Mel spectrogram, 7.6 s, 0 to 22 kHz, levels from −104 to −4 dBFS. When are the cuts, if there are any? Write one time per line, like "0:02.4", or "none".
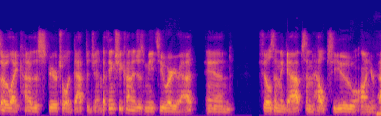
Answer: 0:02.1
